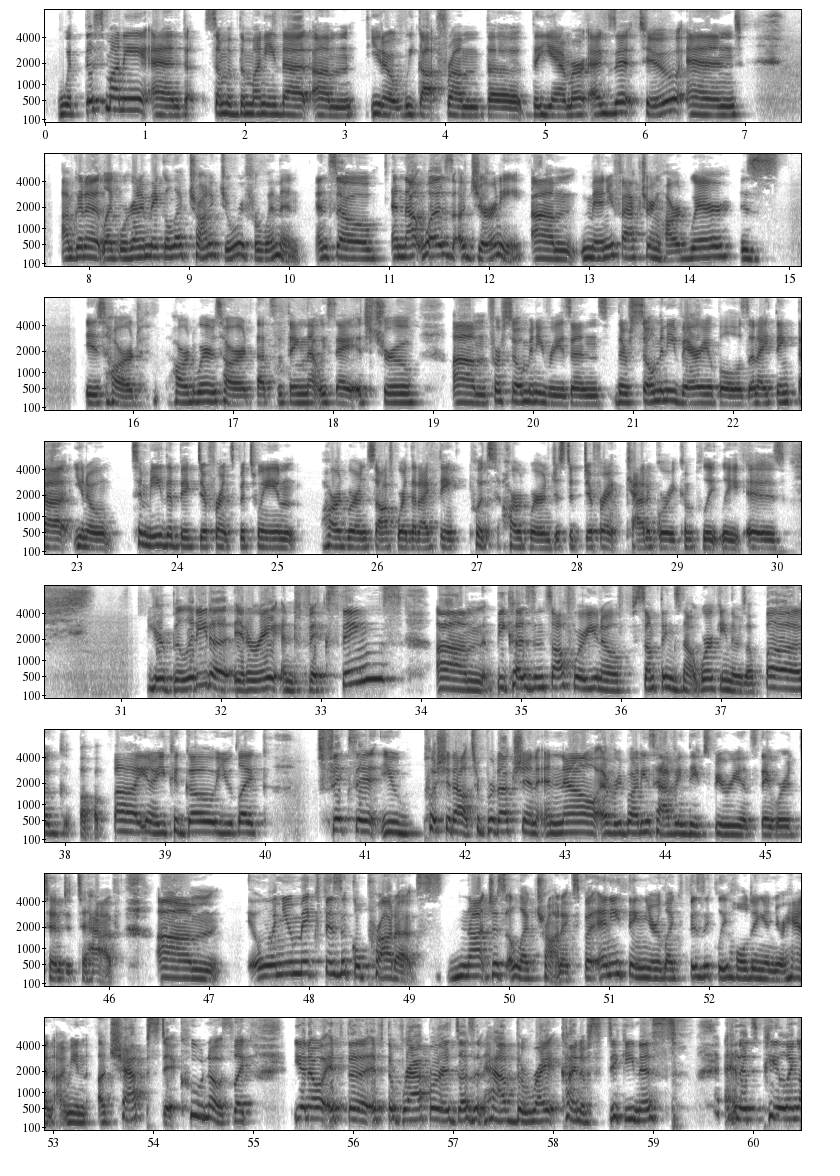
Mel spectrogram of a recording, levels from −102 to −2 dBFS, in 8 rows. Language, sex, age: English, female, 20-39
